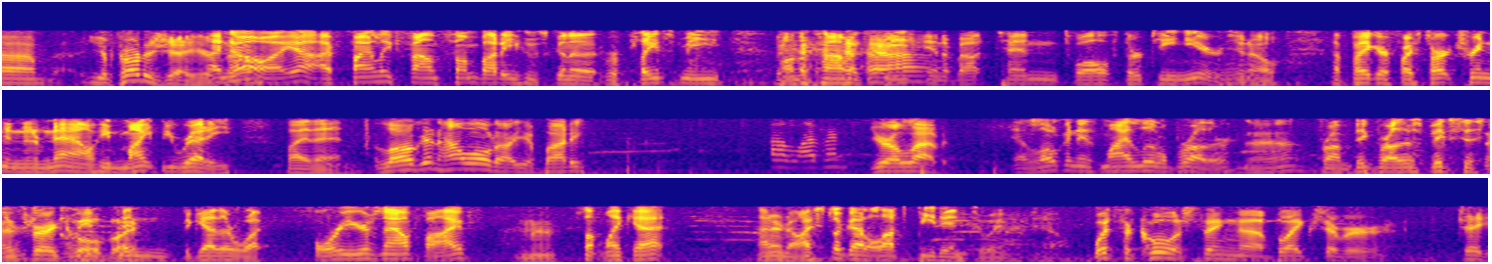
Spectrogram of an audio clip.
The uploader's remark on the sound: The BS Sports Show Live from Pyromaniac Fireworks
